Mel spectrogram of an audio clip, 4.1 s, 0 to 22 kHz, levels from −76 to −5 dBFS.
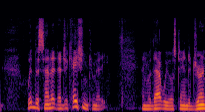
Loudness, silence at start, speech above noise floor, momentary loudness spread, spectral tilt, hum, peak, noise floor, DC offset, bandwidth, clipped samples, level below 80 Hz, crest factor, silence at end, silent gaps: -30 LUFS; 0.1 s; 22 dB; 20 LU; -5 dB/octave; none; -12 dBFS; -51 dBFS; under 0.1%; 11.5 kHz; under 0.1%; -62 dBFS; 20 dB; 0 s; none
